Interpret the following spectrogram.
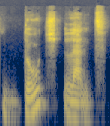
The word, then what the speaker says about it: Deutschland: De hecho, el nombre en alemán de Alemania es Deutschland, Deutschland, pero se escribe con D, se pronuncia con una letra T.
